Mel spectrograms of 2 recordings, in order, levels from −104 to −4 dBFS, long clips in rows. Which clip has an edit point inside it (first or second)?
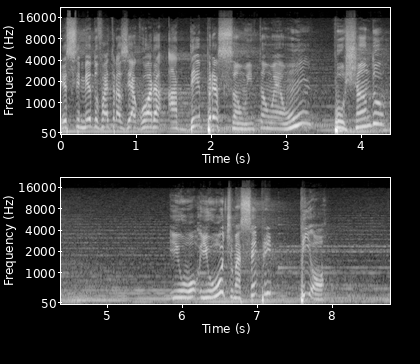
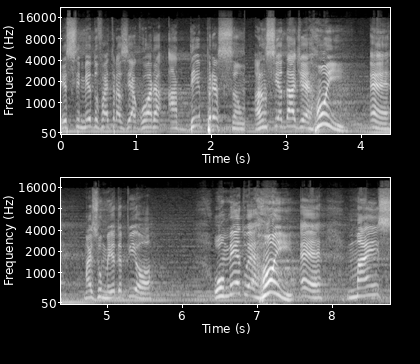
second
